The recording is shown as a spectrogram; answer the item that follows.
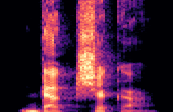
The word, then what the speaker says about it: Takshaka: In this chapter, let us consider the takshaka as a friend story. We have shown how Indra and his wife Indrani are associated with secretions by sexual organs. Takshaka can also be pronounced as dakshaka.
